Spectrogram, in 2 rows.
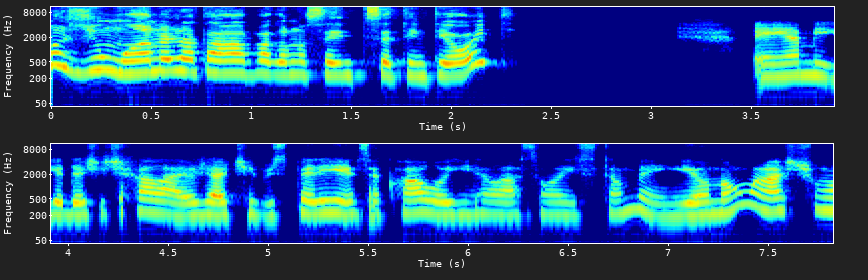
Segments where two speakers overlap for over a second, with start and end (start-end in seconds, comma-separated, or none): none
